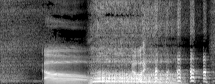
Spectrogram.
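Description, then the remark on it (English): A voice imitates a loud breathing exercise, inhaling the positive and exhaling the bad: a drawn-out groaning tone, then a long, rough, growling exhale, ending in a few short puffs of breath. “Inhale and the positive, like, exhale the bad. Is there a demon coming out?”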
